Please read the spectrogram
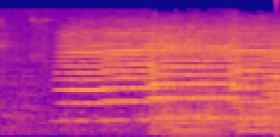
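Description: Live instrumental music starts about half a second in with a single held high note, and changing low bass notes join about a second in.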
